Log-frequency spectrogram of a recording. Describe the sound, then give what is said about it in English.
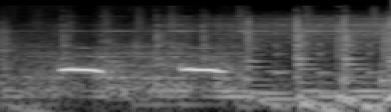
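A pack animal gives two ringing, bell-like hooting 'who' calls to relocate and bring the rest of the pack back together, each a short clear tone of steady medium pitch that dips slightly at the end, separated by a brief pause over faint background noise. “And the who call, which is this wonderful ringing bell sound, will travel over very large distances, several kilometers at least, and bring the pack back together.”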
